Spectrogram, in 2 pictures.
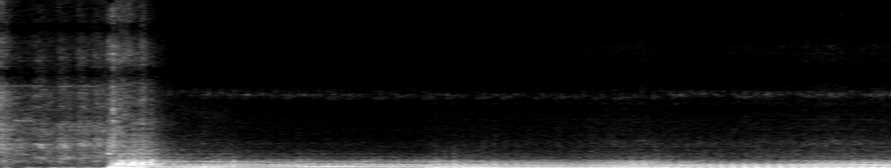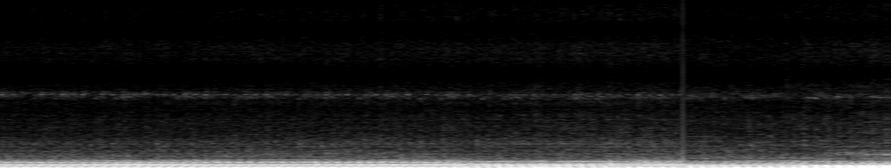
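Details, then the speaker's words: Manual-swapped Nissan Maxima with headers and straight pipe, cold start: cranks and fires into a loud, raw, droning idle; pops and flames blew a hole, the exhaust pipe completely separated, causing an exhaust leak. "know how powerful the pops and the flames are on the car, that it made a hole in my exhaust."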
